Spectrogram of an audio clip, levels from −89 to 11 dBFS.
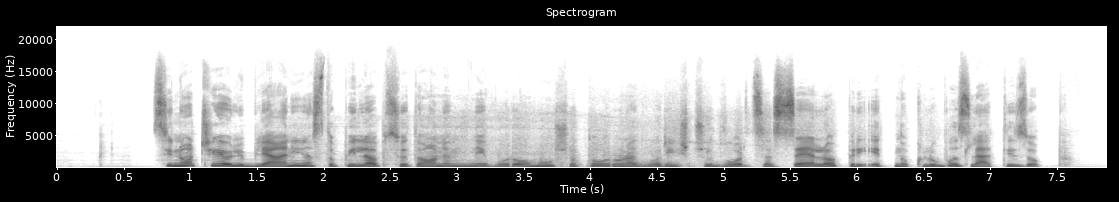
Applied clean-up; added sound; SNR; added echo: neural mask model RNNoise.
